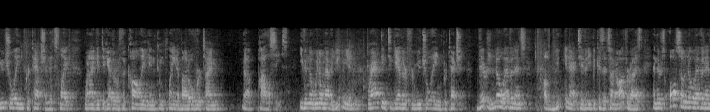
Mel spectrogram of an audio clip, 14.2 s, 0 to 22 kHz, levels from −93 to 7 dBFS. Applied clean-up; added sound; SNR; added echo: neural separator model SepFormer DNS4.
